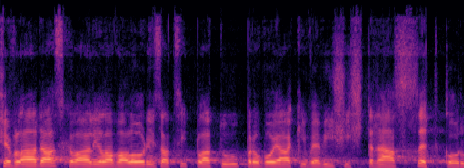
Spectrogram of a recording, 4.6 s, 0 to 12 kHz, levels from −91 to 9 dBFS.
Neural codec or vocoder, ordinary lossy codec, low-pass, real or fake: vocoder, 44.1 kHz, 128 mel bands, Pupu-Vocoder; Opus, 24 kbps; 10.8 kHz; fake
